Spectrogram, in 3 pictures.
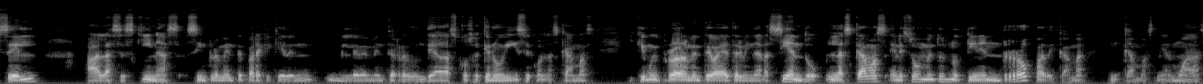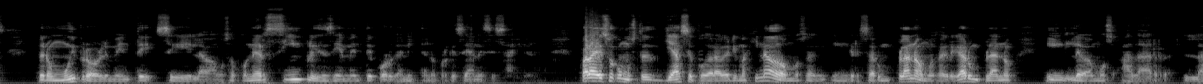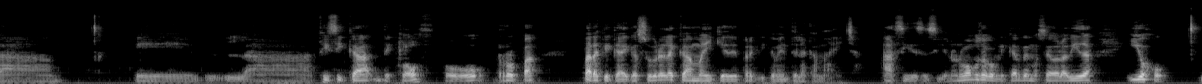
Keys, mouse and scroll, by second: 0.1 shift+click, 0.6 shift+click, 2.1 shift+click, 3.7 ctrl+b, 6.3 click, 7.8-8.8 shift+middle drag, 10.6 ctrl+z, 11.7 ctrl+b, 14.3-15.0 scroll up 2, 15.0-16.0 scroll up 1, 17.0-18.0 scroll up 2, 19.7 shift+click, 20.6 shift+click, 21.3 middle click, 22.1 middle click, 22.6-24.1 shift+drag, 23.6-25.2 scroll down 1, 25.2 shift+middle click, 25.6-28.4 shift+drag, 26.4 shift+middle click, 28.9 ctrl+middle click, 29.8 ctrl+b, 34.1-36.0 shift+drag, 34.5 ctrl+b.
